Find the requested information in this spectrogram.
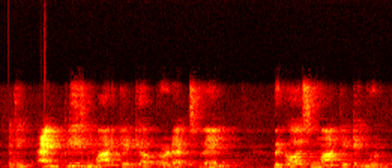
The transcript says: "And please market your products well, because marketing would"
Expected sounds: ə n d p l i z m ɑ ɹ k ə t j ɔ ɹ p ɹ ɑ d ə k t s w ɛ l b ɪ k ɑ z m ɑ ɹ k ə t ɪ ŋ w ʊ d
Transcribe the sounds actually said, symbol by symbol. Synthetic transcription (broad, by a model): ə n d p l i z m ɑ ɹ k ə t j ɔ ɹ p ɹ ɑ d ə k t s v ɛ n b ɪ k ɑ z m ɑ ɹ k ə t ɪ ŋ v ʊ d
